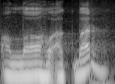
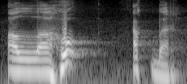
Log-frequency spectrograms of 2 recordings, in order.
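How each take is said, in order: First: The 'hu' is short with no added stop. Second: The 'hu' ends in an added glottal stop. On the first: The speaker calls it right. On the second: The speaker calls it wrong.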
